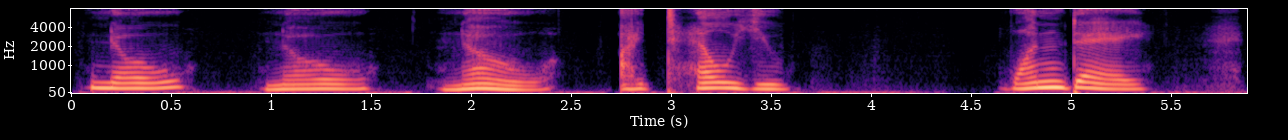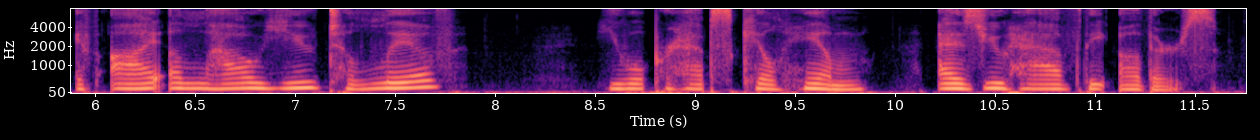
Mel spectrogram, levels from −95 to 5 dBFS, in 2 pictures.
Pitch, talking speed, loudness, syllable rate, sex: 170 Hz, 120 wpm, -18 LUFS, 3.5 syllables/s, female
